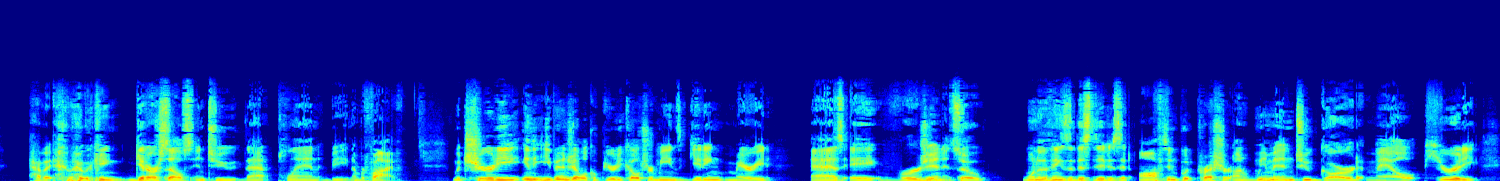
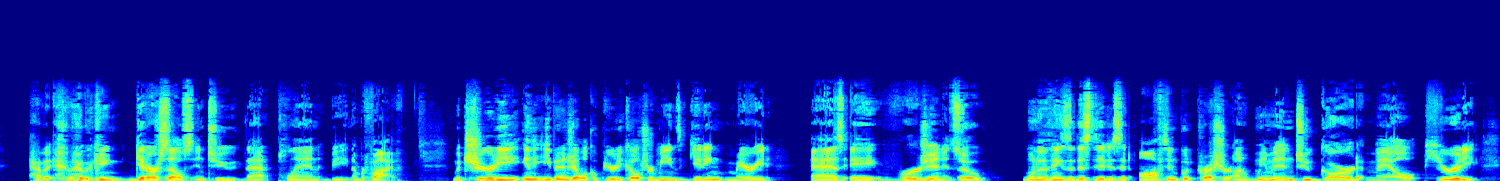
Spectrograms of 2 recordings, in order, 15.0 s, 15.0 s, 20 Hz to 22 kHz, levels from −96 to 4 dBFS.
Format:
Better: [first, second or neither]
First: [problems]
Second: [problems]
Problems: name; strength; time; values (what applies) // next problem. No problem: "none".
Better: neither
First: garbled, watery; slightly; nothing above 10.5 kHz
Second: garbled, watery; slightly; nothing above 10.5 kHz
